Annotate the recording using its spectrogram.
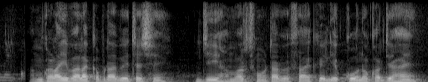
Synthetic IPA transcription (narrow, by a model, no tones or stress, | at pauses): ɦəmkəɽaːiʋaːlakəpɽabet͡ʃɛt͡ʃʰɛ | d͡ʒiɦəməɾt͡ʃʰoːʈaʋjəʋsaɦkeliekoːnokəɾd͡ʒaɦɛː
